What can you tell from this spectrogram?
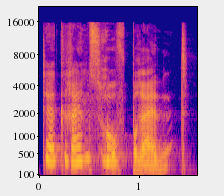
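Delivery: hoch und langsam, den Tränen nah; schluchzend. A narrator's reading. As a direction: bring es verzweifelt, fast weinend heraus. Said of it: "schluchze ich". (Mädchen gesteht den Eltern schluchzend den Brand)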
